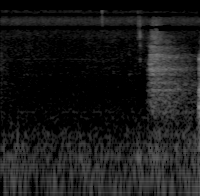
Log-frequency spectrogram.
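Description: Near silence: room tone during a pause in speech, then a man's short intake of breath about a second and a half in.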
